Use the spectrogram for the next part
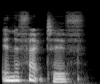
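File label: "ineffective", British English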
